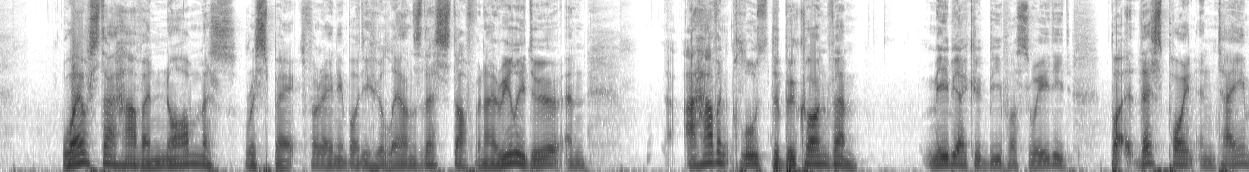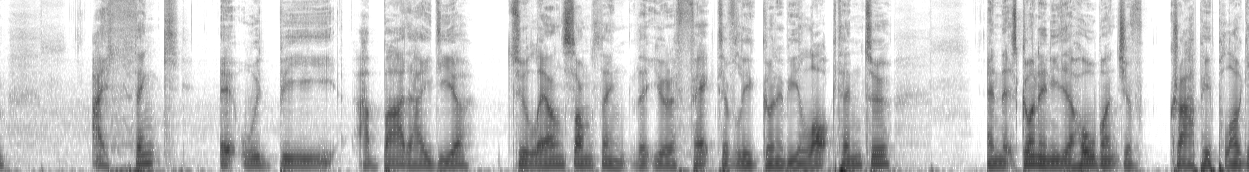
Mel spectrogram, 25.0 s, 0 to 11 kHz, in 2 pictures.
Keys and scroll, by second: 6.5 typing, 8.3-12.9 typing.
